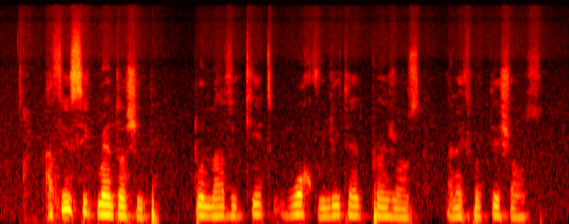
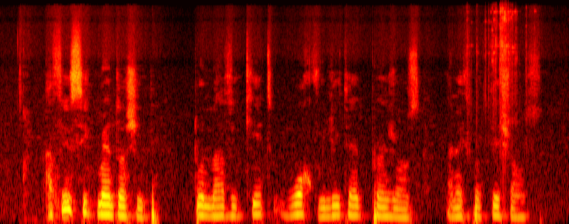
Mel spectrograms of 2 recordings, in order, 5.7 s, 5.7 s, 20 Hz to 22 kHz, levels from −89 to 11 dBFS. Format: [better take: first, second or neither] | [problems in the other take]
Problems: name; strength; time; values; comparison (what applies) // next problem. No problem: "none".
first | background sound (Coin (dropping)); 9 dB below the speech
